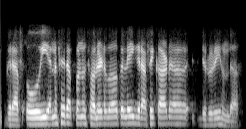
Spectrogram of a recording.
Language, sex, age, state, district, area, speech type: Punjabi, male, 18-30, Punjab, Ludhiana, urban, conversation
